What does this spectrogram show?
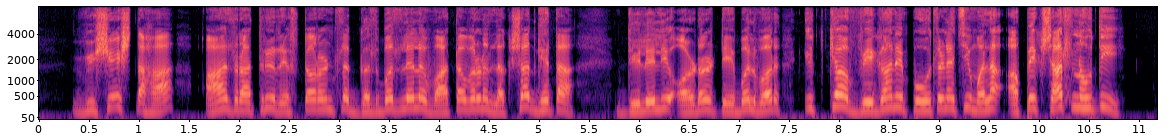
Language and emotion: Marathi, surprised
